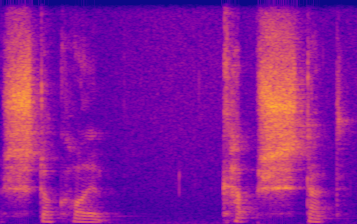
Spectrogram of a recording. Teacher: So ST combination is pronounced like SHT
